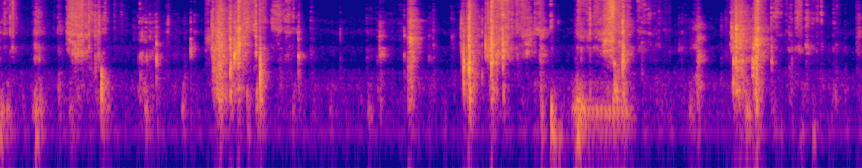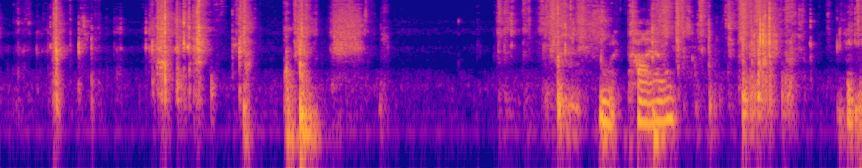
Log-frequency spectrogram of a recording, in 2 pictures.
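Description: A corner rounder punch (a corner chomper) clipping the corners of patterned cardstock pieces: a series of short, crisp cuts with paper handling between them.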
